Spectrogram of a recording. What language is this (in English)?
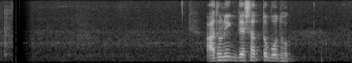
Bangla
